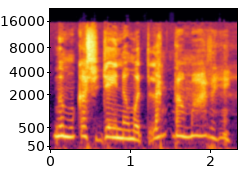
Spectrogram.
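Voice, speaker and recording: A woman's voice: a little high, takes it slowly, a little mellow, breathy edge, no echo, heavily acted. A woman playing a tired, self-sacrificing mother in a radio drama, with a Filipino accent and a placating manner. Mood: pleading. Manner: placating, long-suffering. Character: weary, self-sacrificing mother working abroad. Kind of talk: Ilocano radio drama acting.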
